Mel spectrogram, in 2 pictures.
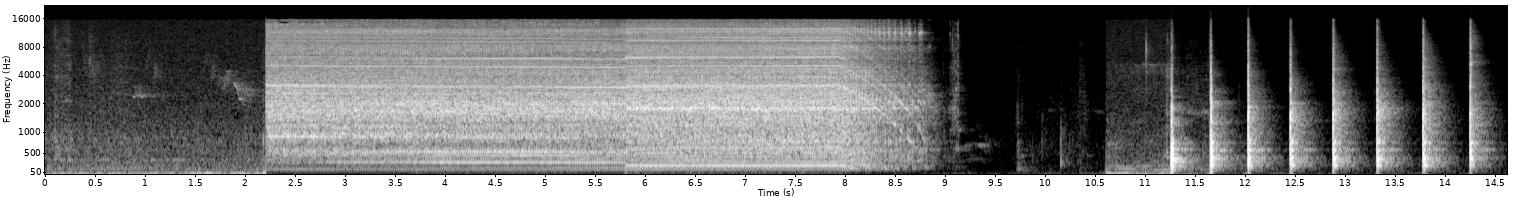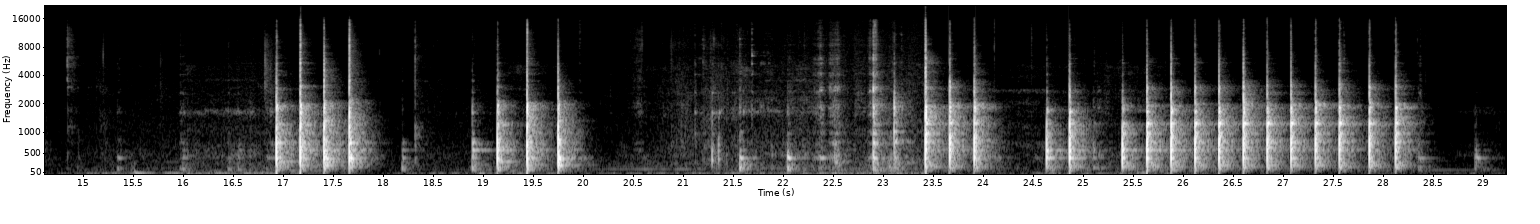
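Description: A power tool runs steadily for about six seconds, its pitch shifting slightly partway through, then stops. Then a wooden mallet strikes a timber-framing chisel into a beam, in runs of sharp knocks about three a second, as a mortise is chopped and cleaned out.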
